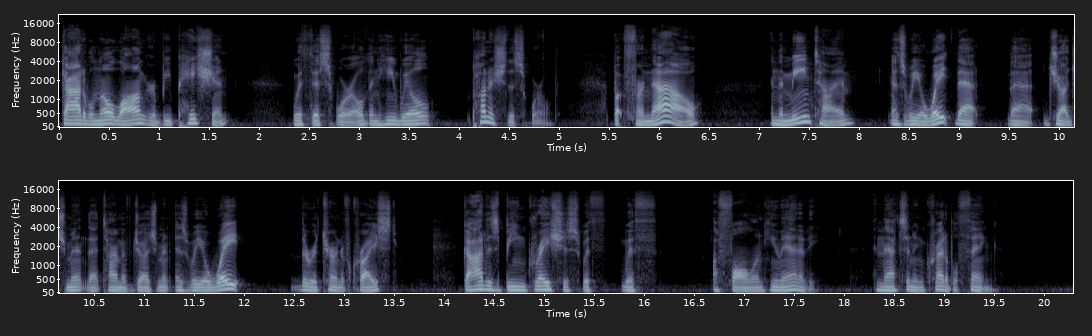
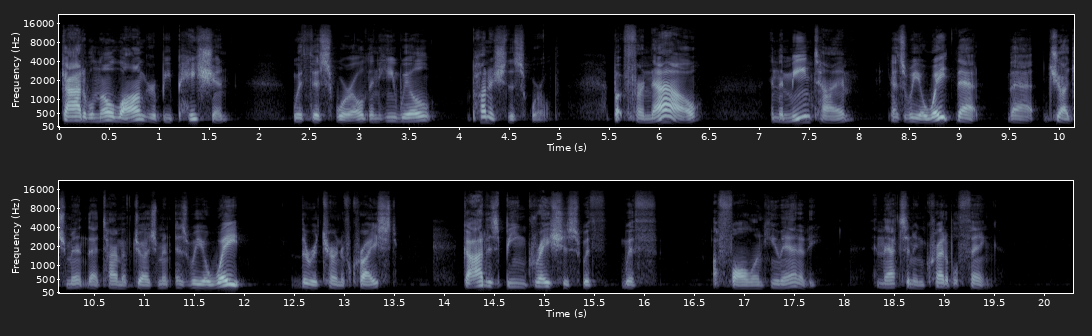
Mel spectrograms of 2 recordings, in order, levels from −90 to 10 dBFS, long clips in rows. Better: first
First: none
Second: thin; very; fading below 300 Hz

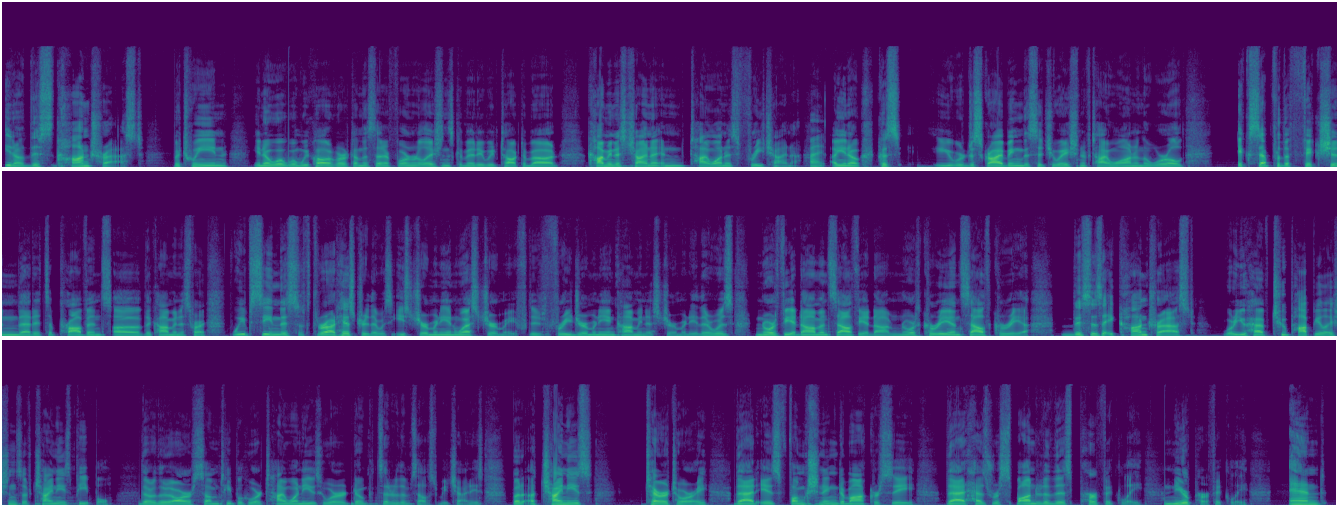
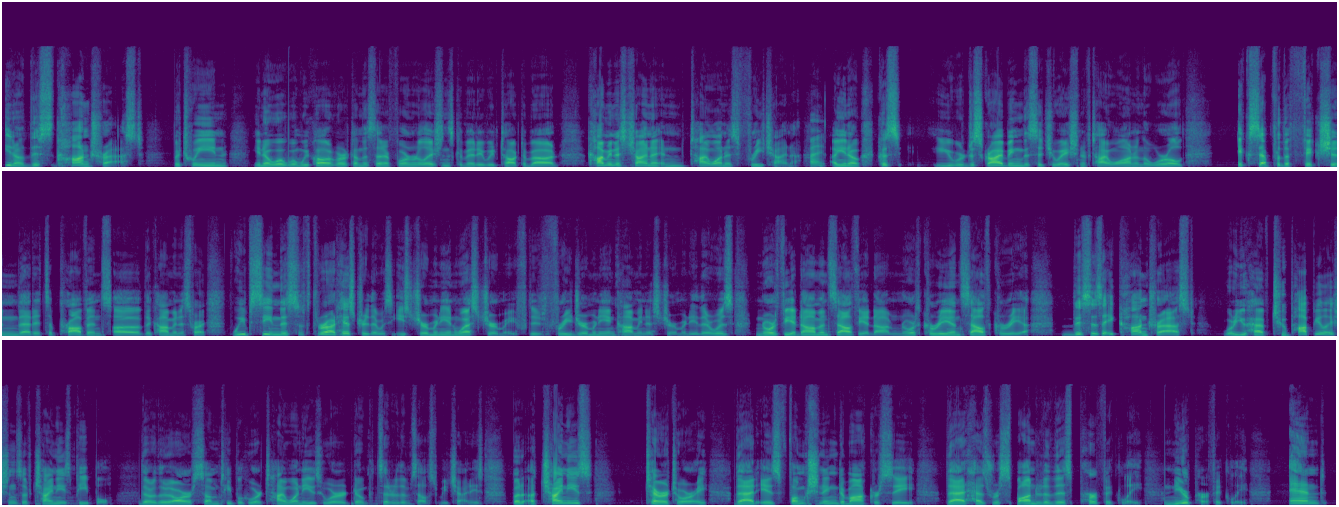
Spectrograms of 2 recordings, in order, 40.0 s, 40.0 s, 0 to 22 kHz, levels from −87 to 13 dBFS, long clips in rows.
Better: first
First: none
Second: thin; somewhat; fading below 250 Hz

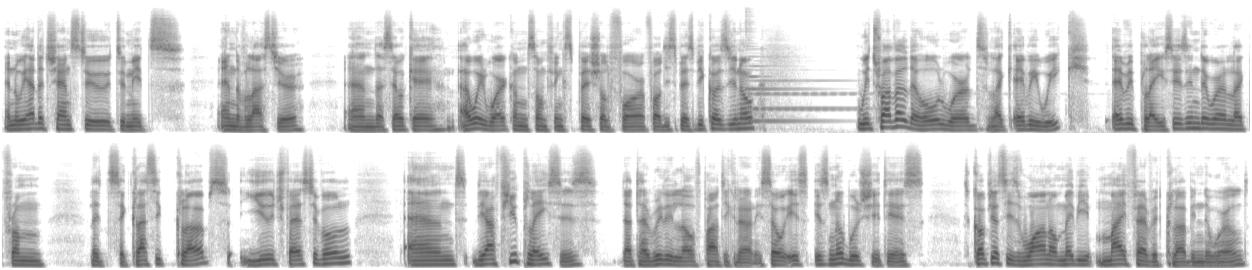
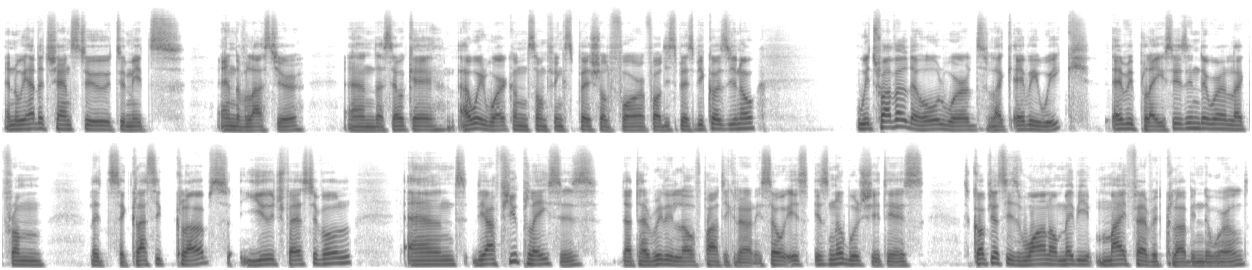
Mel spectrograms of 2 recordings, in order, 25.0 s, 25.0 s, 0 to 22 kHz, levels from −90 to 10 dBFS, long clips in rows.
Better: second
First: clattering dishes; faint; at 7.5 s; peak 15 dB below the speech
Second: none

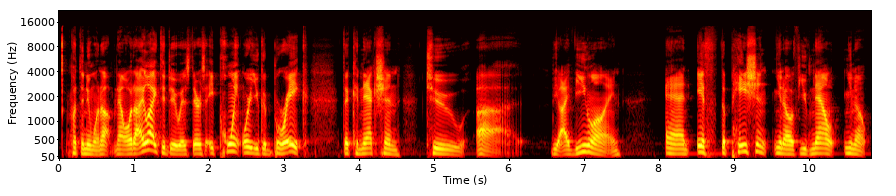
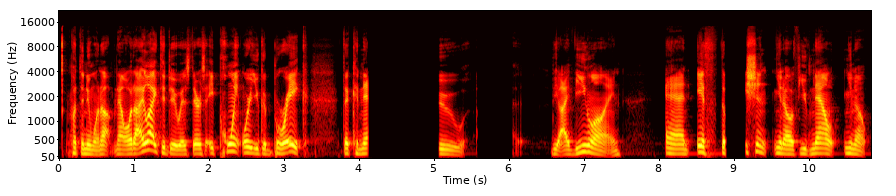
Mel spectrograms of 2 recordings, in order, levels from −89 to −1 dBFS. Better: first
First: none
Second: audio cutting out; at 4 s for 1 s, at 5.5 s and at 9 s

